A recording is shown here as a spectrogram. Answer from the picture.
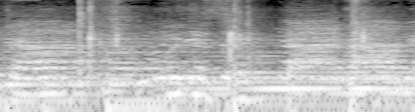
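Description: Amateur live song: an acoustic guitar strummed while several voices sing together into microphones through a PA.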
